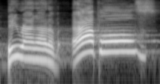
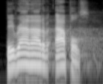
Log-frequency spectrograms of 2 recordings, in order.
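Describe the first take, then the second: First: The word apples is shouted loudly. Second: The word apples is said plainly, without emphasis. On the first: "What if apples was the loudest word? ... if you're shouting it like that" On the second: "if I just write apples in all lowercase"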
